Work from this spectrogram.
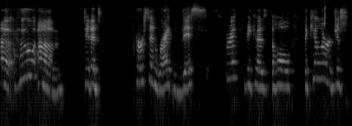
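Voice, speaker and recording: A woman with a bright, fairly high voice talks casually in a group. She is blunt, incredulous and swears freely, on dull lo-fi audio. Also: lively intonation, slow pace. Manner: blunt, foul-mouthed, incredulous.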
